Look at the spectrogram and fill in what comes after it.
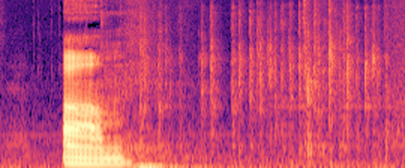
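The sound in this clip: Typing on a computer keyboard while preparing a tabletop role-playing session. A brief loud voiced sound comes first, followed by a faint, irregular patter of key clicks.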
